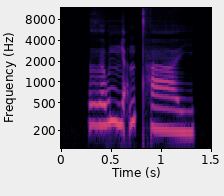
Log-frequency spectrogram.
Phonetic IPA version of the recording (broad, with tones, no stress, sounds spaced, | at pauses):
ɣ ə˨˦ w ɲ a̰˧˥ n t̪ʰ a̤ː˨˩ j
